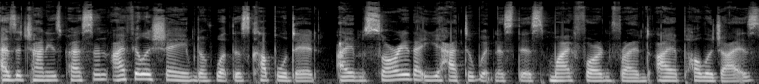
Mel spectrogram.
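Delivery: ordinary talk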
